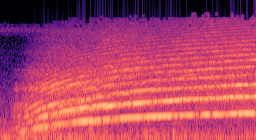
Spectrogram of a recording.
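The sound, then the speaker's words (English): A civil defense warning siren in Washtenaw County sounds its monthly test, winding up from a low growl into a steady, rising wail, loud and sustained throughout with no talking. “That's the monthly test of the county's warning sirens.”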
